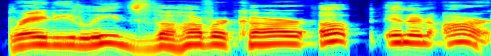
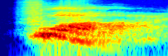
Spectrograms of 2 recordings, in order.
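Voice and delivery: raised, whooshing energy-gun shot; rifle blast sound; 10 semitones higher than usual. A narrator's reading. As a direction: imitate a laser blast with the mouth. Narrator voices rifle blast sound effect.

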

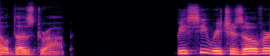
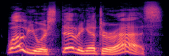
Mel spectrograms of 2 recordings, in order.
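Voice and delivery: louder, higher teasing jab; unhelpful interjection; 5 semitones higher, 5 dB louder than usual. A narrator's reading. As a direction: butt in to needle a friend. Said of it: "Krish interjects unhelpfully".

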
